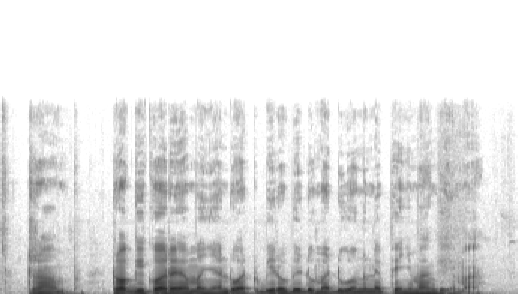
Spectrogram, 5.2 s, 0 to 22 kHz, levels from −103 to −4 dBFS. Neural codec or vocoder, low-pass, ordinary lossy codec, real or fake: none; 14.4 kHz; none; real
